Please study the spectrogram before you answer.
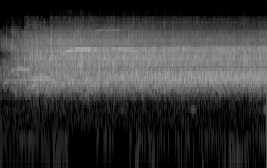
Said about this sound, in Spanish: Pues nada, Nelson, yo te dedico un besito y unos aplausos.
